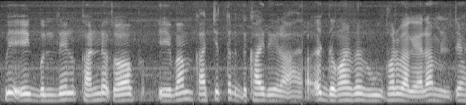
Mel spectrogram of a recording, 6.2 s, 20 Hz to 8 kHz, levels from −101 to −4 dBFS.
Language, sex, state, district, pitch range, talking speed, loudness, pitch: Hindi, male, Uttar Pradesh, Jalaun, 155-185 Hz, 175 wpm, -19 LUFS, 170 Hz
